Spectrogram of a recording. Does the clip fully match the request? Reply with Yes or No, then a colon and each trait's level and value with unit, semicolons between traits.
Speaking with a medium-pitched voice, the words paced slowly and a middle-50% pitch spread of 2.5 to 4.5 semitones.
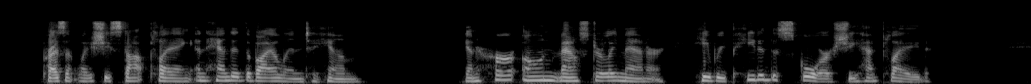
Yes: medium, 160 Hz; slow, 130 wpm; average, 3.5 semitones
